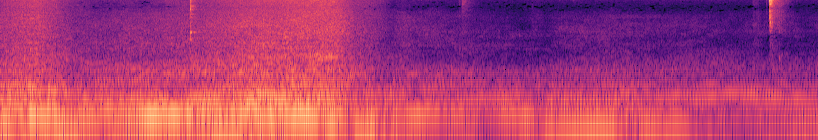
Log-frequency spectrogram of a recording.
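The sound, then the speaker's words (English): Motorcycle engine rumbling in a steady, throaty drone that fills the whole clip, slightly louder in the first half and easing a little afterwards, with no talk over it. “pardon the motorcycle”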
